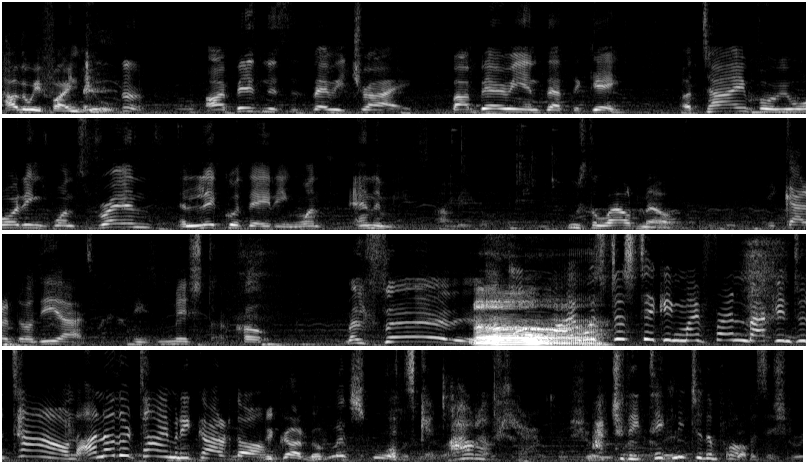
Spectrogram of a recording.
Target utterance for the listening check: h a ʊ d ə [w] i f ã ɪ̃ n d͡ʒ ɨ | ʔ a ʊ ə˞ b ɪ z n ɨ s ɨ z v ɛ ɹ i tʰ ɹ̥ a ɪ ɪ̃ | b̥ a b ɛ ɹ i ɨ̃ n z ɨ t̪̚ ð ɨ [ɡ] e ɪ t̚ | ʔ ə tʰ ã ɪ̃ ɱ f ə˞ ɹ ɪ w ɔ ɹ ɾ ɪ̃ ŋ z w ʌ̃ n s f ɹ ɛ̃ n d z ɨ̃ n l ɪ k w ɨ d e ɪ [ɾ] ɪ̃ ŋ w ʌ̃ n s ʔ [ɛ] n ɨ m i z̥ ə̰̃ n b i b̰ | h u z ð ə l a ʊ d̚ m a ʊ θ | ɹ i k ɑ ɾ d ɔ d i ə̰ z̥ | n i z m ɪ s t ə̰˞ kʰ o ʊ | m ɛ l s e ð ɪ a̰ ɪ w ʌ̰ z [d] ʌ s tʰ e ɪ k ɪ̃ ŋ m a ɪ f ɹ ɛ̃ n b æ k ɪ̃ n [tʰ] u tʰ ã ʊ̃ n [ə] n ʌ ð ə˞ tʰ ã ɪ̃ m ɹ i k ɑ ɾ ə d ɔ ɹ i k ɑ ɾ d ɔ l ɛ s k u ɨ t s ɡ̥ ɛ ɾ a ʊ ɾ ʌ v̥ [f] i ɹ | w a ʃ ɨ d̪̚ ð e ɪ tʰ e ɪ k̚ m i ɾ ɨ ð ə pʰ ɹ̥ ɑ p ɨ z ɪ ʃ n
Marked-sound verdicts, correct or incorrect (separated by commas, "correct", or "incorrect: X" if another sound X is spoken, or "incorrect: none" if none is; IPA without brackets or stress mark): correct, correct, correct, correct, incorrect: d͡ʒ, incorrect: t, correct, incorrect: h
